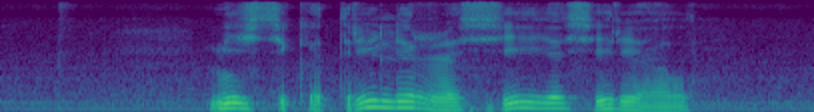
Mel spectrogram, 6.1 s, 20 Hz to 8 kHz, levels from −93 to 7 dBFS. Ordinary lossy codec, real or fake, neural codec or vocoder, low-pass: none; real; none; 7.2 kHz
